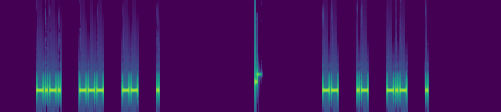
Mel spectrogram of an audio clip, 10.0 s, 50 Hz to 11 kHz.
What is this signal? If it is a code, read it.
Morse code, heard as a keyed tone, about 27 wpm, spaced as for 16 wpm, 700 Hz. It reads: COME MAKE
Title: 3x Character Spacing - Top 100 Words - 28wpm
